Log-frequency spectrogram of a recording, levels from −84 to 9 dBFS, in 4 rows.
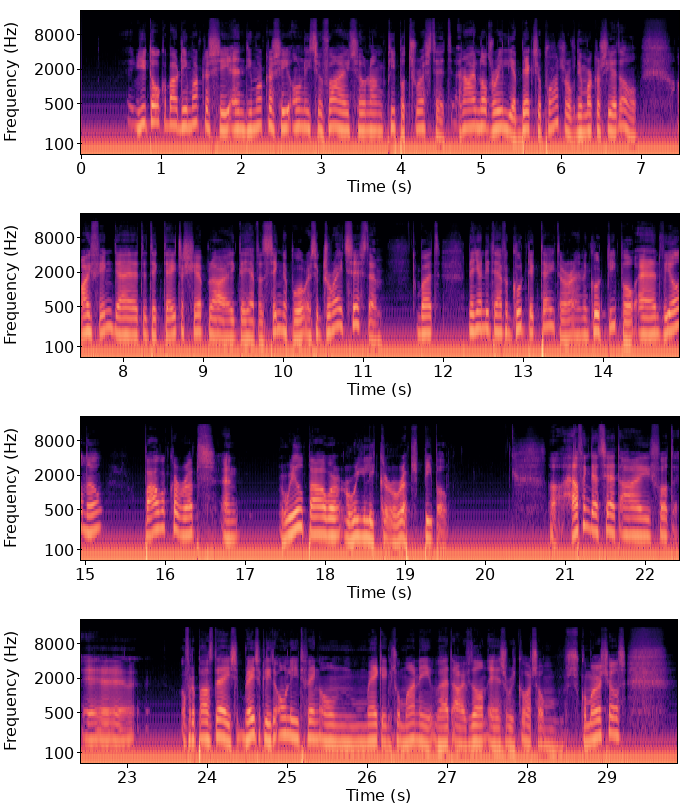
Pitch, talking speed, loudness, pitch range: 165 Hz, 180 wpm, -18 LUFS, 135-185 Hz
